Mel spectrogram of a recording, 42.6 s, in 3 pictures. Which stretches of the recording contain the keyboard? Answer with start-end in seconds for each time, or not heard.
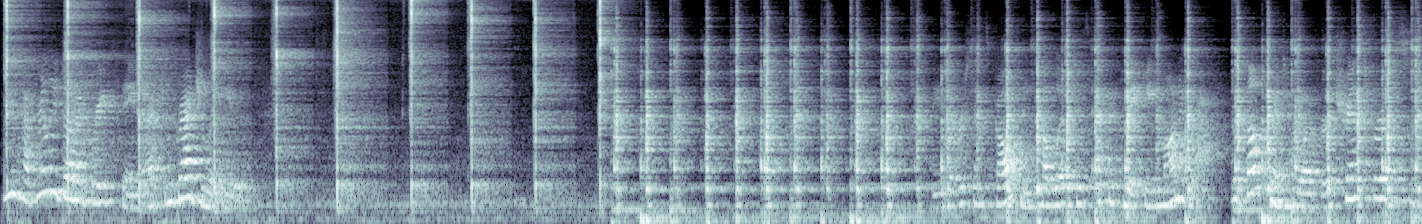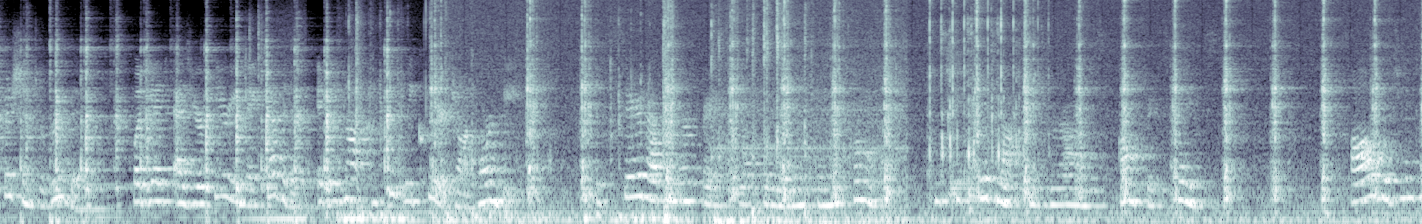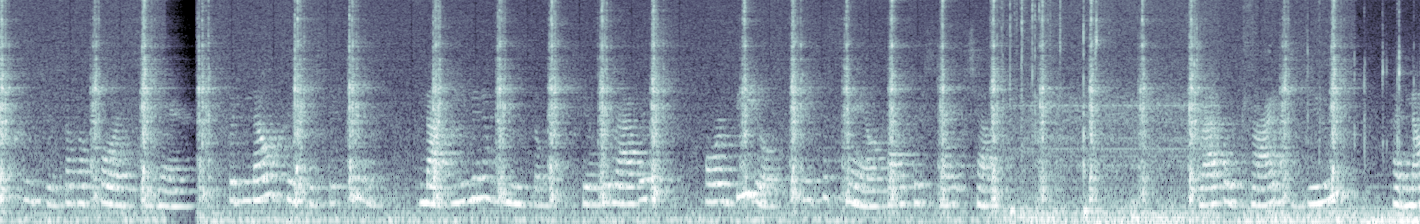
16.6-24.6, 38.2-42.6.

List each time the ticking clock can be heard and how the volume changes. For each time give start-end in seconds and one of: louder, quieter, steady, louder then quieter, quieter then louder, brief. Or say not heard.
0.0-42.4 steady.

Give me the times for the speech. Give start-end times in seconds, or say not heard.
0.0-2.5, 9.3-19.4, 20.1-26.4, 27.7-38.6, 40.4-42.6.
